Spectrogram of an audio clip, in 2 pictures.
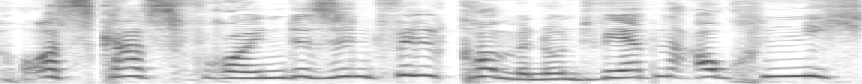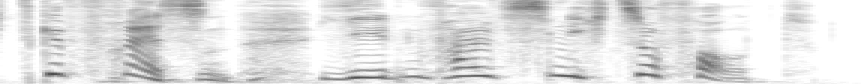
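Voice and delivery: very high-pitched dragon-mother voice; female dragon. A narrator's reading. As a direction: welcome guests in a high she-dragon voice. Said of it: "sagt die Fressdrachin". (hohe Drachinnenstimme)

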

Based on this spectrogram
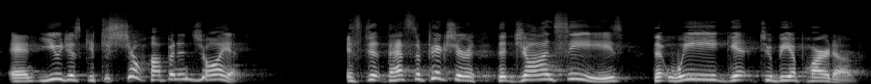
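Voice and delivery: high, driving sermon delivery; impassioned preaching. Real, not acted. Preacher assures congregation Jesus makes them good enough, impassioned preaching. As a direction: preach it with rising fervor.

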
